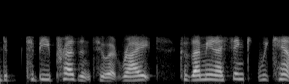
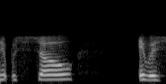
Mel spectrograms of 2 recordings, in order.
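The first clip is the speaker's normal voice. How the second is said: ordinary talk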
